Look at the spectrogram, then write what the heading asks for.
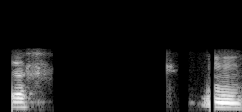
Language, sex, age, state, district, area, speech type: Tamil, male, 60+, Tamil Nadu, Ariyalur, rural, conversation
